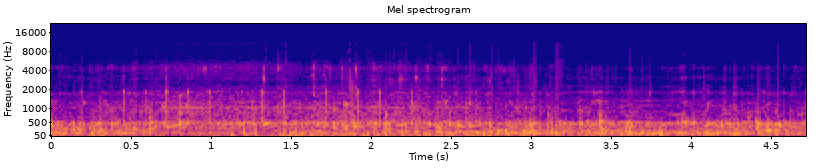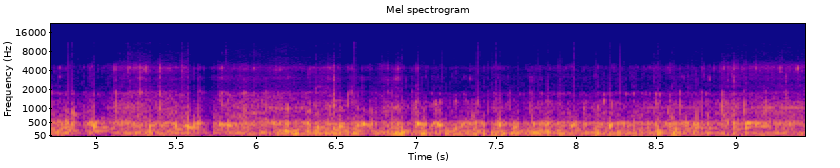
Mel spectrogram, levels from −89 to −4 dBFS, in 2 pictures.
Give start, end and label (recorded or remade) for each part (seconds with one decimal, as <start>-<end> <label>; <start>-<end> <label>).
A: 0.0-3.2 recorded; 3.2-4.3 remade; 4.3-5.2 recorded; 5.2-6.9 remade; 6.9-9.4 recorded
